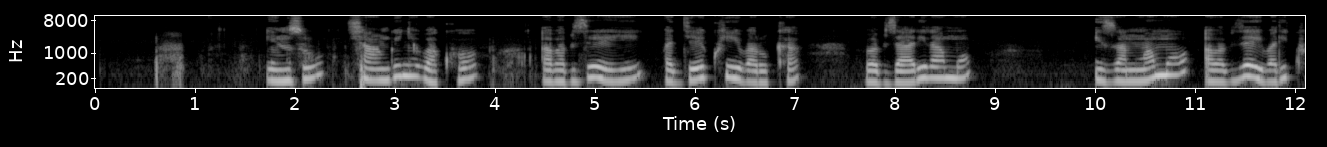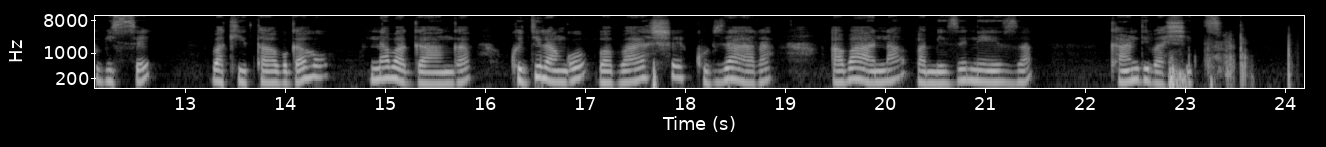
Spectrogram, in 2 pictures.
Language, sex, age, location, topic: Kinyarwanda, female, 18-24, Kigali, health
